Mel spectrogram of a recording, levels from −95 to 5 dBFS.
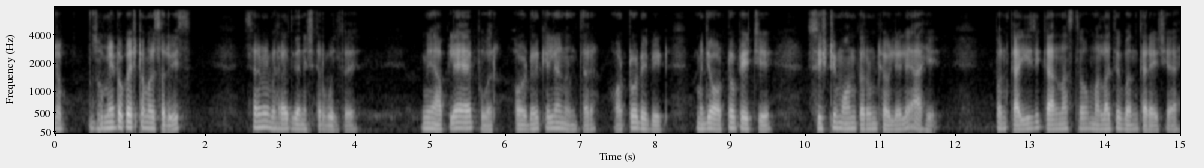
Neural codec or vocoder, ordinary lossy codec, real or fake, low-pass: codec, 16 kHz, 4 kbps, FunCodec, trained on LibriTTS, 50 frames a second; none; fake; 7.2 kHz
